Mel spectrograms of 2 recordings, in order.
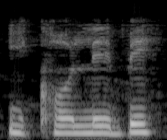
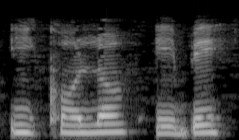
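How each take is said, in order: First: The final vowel drops and the words run together. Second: The two words are said separately, keeping both vowels.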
